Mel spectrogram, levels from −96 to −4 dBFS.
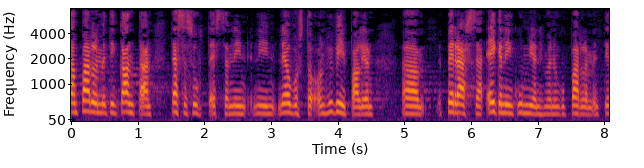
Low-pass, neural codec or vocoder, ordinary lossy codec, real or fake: none; none; none; real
